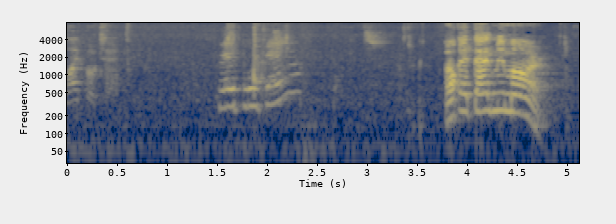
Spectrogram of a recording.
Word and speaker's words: Lipote: That's pronounced Lipote.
